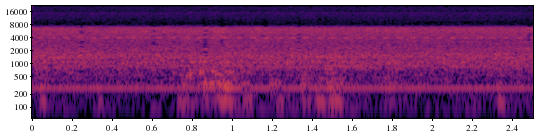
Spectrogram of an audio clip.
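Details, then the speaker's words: Faint, soft, regular S1 and S2 heart sounds heard with stethoscope at the aortic area during a physical assessment practice; normal heart sounds, regular rate and rhythm. "this is her in it noted the rated rhythm as regular us-1 us-2 sounds were heard"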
